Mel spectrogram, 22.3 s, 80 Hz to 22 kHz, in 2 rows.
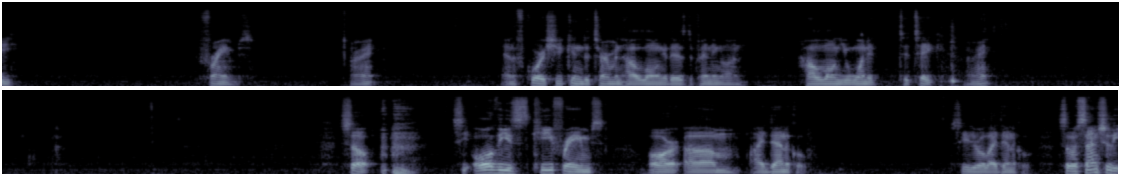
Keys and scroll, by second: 9.8 super+z, 12.5 F6.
